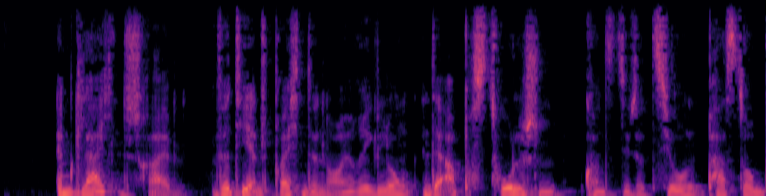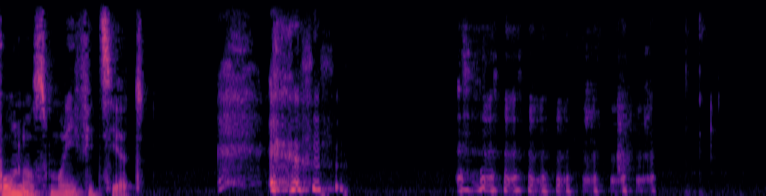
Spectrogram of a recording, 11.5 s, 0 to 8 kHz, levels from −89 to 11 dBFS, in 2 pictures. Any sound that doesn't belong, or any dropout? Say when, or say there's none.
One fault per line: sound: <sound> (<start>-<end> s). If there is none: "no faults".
sound: laugh (7.4-8.4 s)
sound: laugh (9.2-10.7 s)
